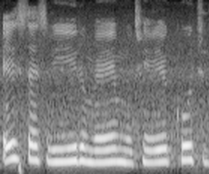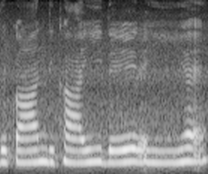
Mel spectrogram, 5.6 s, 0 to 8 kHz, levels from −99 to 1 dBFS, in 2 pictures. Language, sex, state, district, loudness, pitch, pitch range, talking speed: Hindi, female, Madhya Pradesh, Katni, -13 LUFS, 220 Hz, 210-230 Hz, 110 wpm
